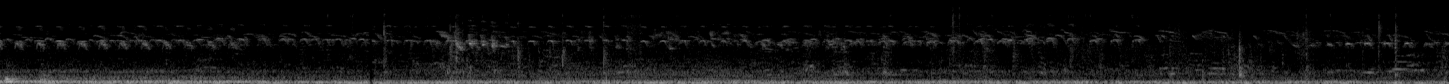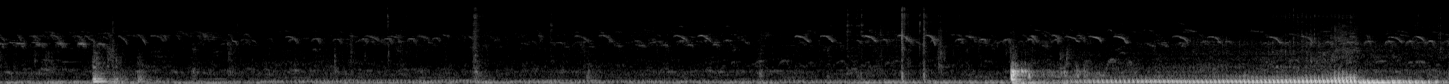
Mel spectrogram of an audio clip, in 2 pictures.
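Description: Farmyard chickens clucking, over a steady high chirping that repeats quickly. There are two sharp knocks, and a loud low rumble near the end.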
